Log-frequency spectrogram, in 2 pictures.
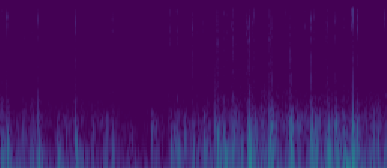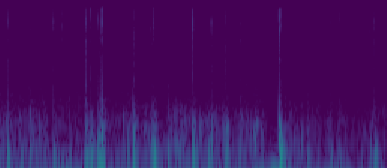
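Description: A flat sheet of small white square ceramic mosaic tiles lying on black cloth is tapped and scratched with long rhinestone-decorated nails. Dense, rapid clicks and light rattles come through, with brief bright ticks over a low, soft thud that carries most of the energy. Each click dies away almost instantly, with no lingering ring.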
